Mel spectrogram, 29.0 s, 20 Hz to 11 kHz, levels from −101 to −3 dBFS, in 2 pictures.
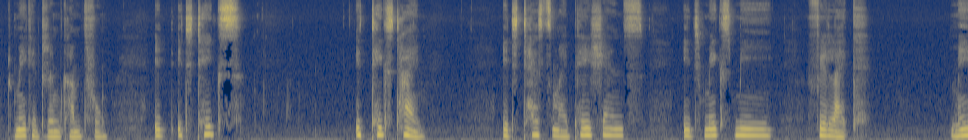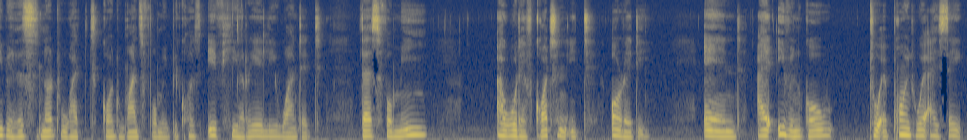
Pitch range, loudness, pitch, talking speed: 115-140 Hz, -27 LUFS, 130 Hz, 110 wpm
